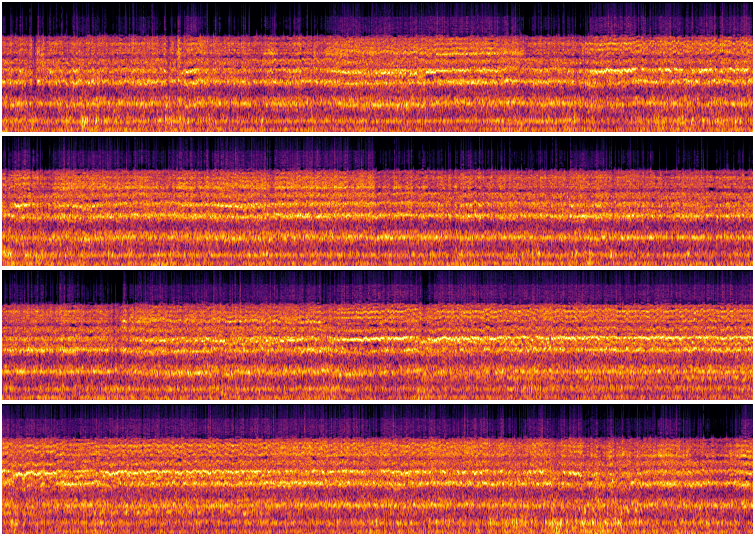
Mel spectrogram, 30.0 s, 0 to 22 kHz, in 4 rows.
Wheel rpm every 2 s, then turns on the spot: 240, 220, 230, 220, 220, 230, 230, 230, 220, 210, 210, 210, 220, 230, 220.
none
